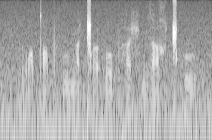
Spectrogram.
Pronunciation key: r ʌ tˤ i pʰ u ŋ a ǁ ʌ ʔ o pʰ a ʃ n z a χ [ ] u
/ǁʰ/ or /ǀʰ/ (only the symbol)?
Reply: ǁʰ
